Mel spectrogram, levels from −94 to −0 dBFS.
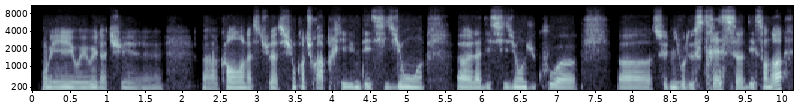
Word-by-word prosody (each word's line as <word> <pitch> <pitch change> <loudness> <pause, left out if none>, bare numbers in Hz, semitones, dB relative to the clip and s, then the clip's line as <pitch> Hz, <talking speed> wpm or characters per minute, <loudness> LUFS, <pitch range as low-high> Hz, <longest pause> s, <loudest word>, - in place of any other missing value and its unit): Oui, 105 -1 0
oui, 100 0 -4
oui, 105 0 -2
là-dessus, 95 0 -2 0.9
heu, 95 -1 -7
quand 100 -1 +1
la 95 -1 -3
situation - - +4
quand - - -4
tu - - +3
auras - - +1
pris 110 - -4
une 105 -2 -3
décision, 105 0 0
heu, - - -13 0.5
heu, 105 -1 +3
la 100 0 0
décision 105 +1 0
du 100 -1 -4
coup, 110 +1 -5
heu, 100 -1 -3 0.6
heu, 100 0 -3
ce 105 - 0
niveau 105 +1 -3
de 105 0 -6
stress - - +5
descendra 110 +6 +3
100 Hz, 160 wpm, -23 LUFS, 100-105 Hz, 0.9 s, stress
